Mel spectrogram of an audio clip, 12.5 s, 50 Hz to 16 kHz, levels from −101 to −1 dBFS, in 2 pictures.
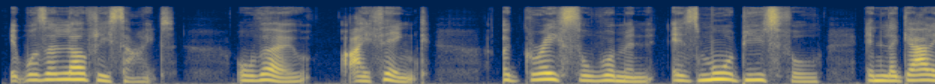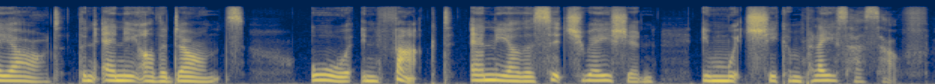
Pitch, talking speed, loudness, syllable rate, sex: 205 Hz, 160 wpm, -19 LUFS, 5.1 syllables/s, female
